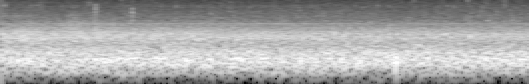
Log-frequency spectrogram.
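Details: Steady broadband hiss like rushing water or distant engine noise, with no animal call standing out.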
